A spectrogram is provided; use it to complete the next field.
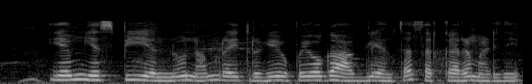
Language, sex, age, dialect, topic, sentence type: Kannada, female, 18-24, Mysore Kannada, agriculture, statement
